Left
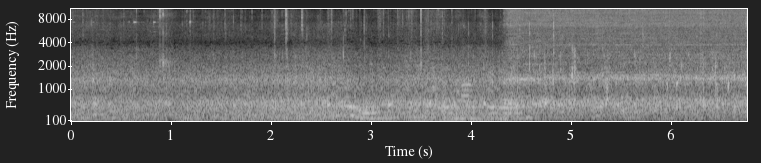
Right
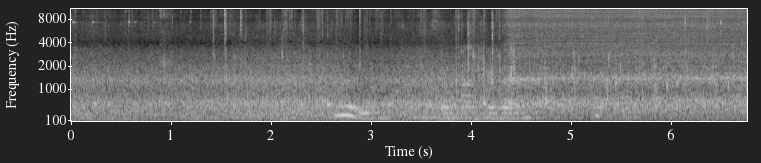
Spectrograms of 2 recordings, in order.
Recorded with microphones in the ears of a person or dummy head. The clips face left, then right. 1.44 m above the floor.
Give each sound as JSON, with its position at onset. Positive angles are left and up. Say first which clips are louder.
{"t": 0.9, "sound": "a finger snap", "louder": "left 1 dB", "side_deg": 65, "distance_m": 1.7}
{"t": 2.6, "sound": "a woman speaking", "louder": "right 7 dB", "side_deg": -35, "distance_m": 2.0}
{"t": 4.3, "sound": "boiling", "louder": "even", "side_deg": 25, "distance_m": 5.5}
